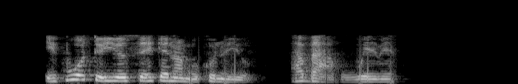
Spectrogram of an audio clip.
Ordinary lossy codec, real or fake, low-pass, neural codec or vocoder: AAC, 16 kbps; real; 7.2 kHz; none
